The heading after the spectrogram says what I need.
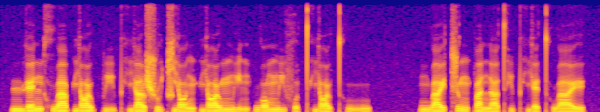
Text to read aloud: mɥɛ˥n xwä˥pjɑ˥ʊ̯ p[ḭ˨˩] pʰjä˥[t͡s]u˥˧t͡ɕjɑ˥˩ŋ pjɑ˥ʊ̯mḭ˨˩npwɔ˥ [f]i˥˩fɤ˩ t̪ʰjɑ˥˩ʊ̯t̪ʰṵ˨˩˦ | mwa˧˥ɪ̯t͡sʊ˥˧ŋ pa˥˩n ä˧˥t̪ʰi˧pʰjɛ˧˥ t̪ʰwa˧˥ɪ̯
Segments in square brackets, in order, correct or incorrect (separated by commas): correct, incorrect, incorrect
